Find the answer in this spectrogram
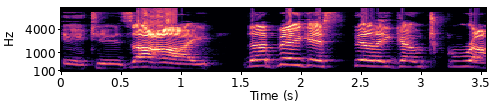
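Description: A woman's loud, hoarse, put-on character voice, high in pitch, at a very slow pace. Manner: boastful, defiant.

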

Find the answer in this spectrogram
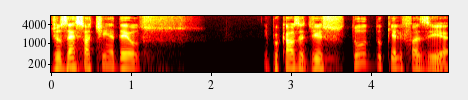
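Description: A fairly high-pitched man with a bright, sharp tone and very wide pitch swings, at a fairly slow pace with long, frequent pauses, dry and close with no echo on a very clean recording with a silent background. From Goiás, central Brazil. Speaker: pastor. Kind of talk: sermon.

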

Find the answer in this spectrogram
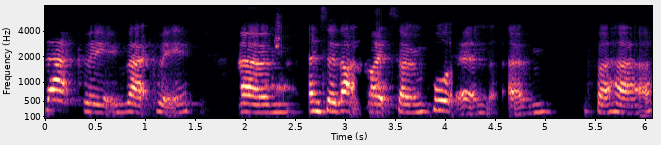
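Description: This woman speaks with a London accent in a fairly high pitch. Her pace is fairly slow and her intonation fairly even. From East London, England. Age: 20s. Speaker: trainee clinical psychologist. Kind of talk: casual chat.

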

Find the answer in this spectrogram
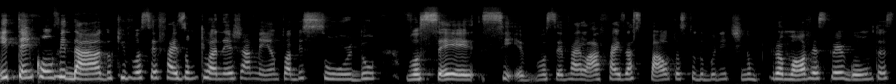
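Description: Ordinary pitch variation in a very clean recording with a silent background. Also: woman, high pitch for a woman, fairly slow pace, hardly any pauses. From interior of São Paulo state. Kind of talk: casual chat.

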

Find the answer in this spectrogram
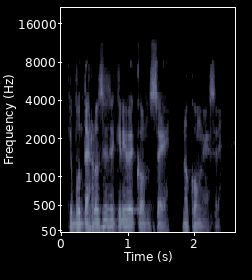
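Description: In a very clean recording with a silent background, a man with a plain, everyday voice speaks at a moderate pace and a fairly low pitch. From Dominican Republic, Cibao (Santiago). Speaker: podcast host. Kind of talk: casual chat.

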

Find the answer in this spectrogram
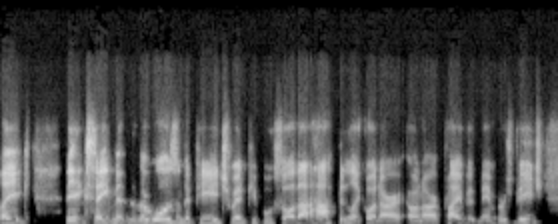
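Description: A woman with a Scottish accent speaks at a fairly quick pace, her fairly low voice keeping a fairly even intonation. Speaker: gym owner, fitness coach. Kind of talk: casual chat.

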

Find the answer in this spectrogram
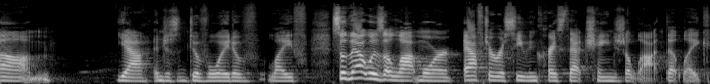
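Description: With an American accent, a woman of fairly low pitch speaks at a moderate pace with ordinary pitch variation. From Ohio, US (Akron/Stow area). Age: 20s. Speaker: church ministry leader. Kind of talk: personal testimony in casual chat.

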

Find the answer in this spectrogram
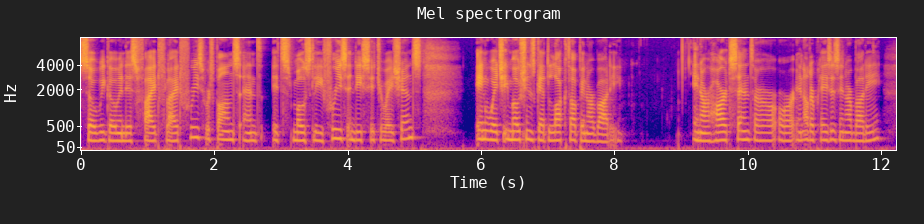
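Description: In a very clean recording with a silent background, a woman with a Dutch accent and a fairly low pitch speaks in a flat monotone at a moderate pace. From Netherlands. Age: 20s. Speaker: podcast host, spiritual coach. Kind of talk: casual monologue.

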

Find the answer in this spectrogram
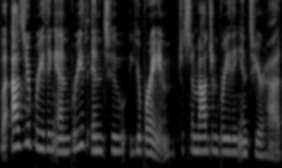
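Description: A woman with an ordinary speaking voice talks at a moderate pace and medium pitch. The recording is very clean with a silent background. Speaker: spiritual healer and podcast host. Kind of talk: guided meditation. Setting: solo recording.

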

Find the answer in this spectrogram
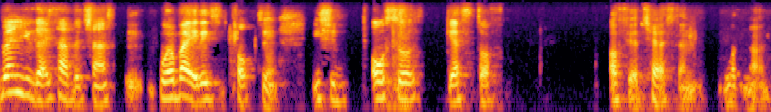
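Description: With a Nigerian accent, a woman speaks at medium pitch and a moderate pace, leaving long, frequent pauses. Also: lively intonation. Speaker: podcast co-host. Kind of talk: casual chat.

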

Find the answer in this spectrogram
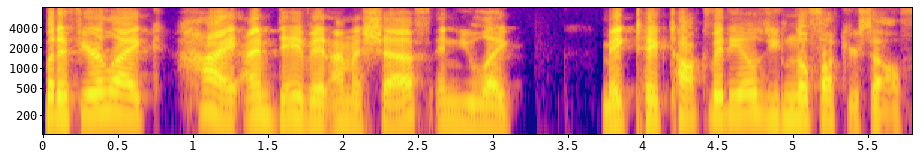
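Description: A man talks in an animated tone at a high pitch, with ordinary pitch variation. The sound is dry and close with no echo, and his pace is moderate. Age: 30s. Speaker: chef. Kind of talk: casual chat.

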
